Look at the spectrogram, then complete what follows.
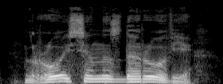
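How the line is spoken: Weary speech. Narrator (Russian): устало сказал Самбур

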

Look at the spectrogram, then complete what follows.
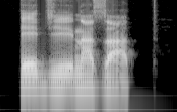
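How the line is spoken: Rough laugh. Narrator (Russian): Тишина грубо засмеялась

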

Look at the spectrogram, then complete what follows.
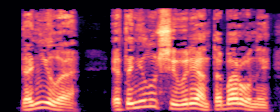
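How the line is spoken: Soft disagreement. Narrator (Russian): мягко не согласилась со мной Якутова

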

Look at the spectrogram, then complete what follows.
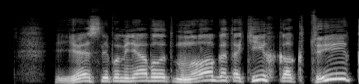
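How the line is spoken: Shouted. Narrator (Russian): крикнул он толстяку

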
